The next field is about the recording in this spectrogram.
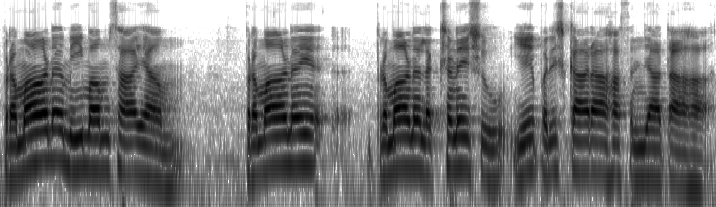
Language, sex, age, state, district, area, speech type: Sanskrit, male, 45-60, Madhya Pradesh, Indore, rural, spontaneous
